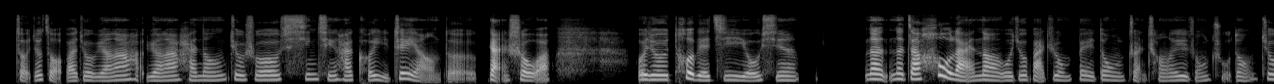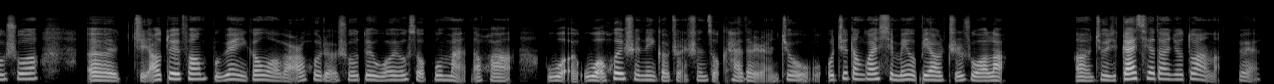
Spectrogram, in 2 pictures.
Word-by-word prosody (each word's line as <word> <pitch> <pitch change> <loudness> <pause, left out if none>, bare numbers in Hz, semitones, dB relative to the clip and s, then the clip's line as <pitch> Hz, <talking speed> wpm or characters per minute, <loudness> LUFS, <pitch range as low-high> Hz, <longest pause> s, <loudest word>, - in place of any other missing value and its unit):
走 - - -3
就 210 - -3
走 - - -3
吧， 170 +1 0
就 185 0 -3
原 175 0 -1
来 210 +3 +1 0.2
原 180 0 -1
来 195 +2 +1
还 200 -3 -3
能 195 +2 -4
就 225 -4 -2
说 210 0 0
心 240 0 -3
情 210 -4 -2
还 200 -3 +1
可 200 -1 -5
以 190 -7 -4
这 265 -1 +2
样 - - -3
的 - - -7
感 - - +6
受 - - +2
啊。 - - +1 0.9
我 225 - +4
就 220 0 +4
特 275 +5 +5
别 200 -4 +2
记 200 +1 -3
忆 - - -2
犹 180 0 0
新， 195 -1 -3 0.7
那 240 0 +7
那 250 +4 +1
到 245 0 +7
后 380 - +5
来 200 -6 +5
呢， 200 -2 +1
我 185 +1 -2
就 210 +3 -3
把 - - -1
这 210 - -7
种 190 -2 -5
被 205 -3 -5
动 195 -2 -5
转 - - -6
成 175 -2 -7
了 180 +1 -5
一 195 0 -1
种 180 +3 -10
主 - - -11
动， 190 +6 -8
就 235 -2 -1
说， 255 +1 +1 0.5
呃， 185 -3 +3
只 - - -1
要 215 - +3
对 250 0 +5
方 250 -1 +2
不 180 - -6
愿 225 +1 +2
意 200 - -5
跟 220 +3 +1
我 200 -3 -1
玩 - - -2
儿 180 - 0
或 215 0 -4
者 - - -4
说 200 0 -3
对 215 0 0
我 195 0 -1
有 205 +2 -2
所 - - -2
不 210 - -3
满 200 -2 -2
的 170 - -4
话， 170 -1 -2 0.3
我 180 +1 -1
我 190 +1 +4
会 265 -1 +5
是 235 -4 -1
那 205 -1 -2
个 180 - -2
转 - - -5
身 190 - -4
走 - - -4
开 - - -3
的 - - -2
人， - - -6
就 - - -1 0.2
我 - - 0
这 275 - 0
段 250 -3 0
关 245 +1 +4
系 260 - 0
没 210 -2 -1
有 220 - 0
必 215 - 0
要 205 -2 +3
执 195 0 -3
着 180 -4 +1
了， 185 0 +2 0.7
呃， 185 -2 0
就 205 +4 -1
该 250 +2 +10
切 280 -1 +1
断 250 -2 0
就 230 0 -3
断 230 -3 0
了。 - - -10 0.2
对。 - - -7
205 Hz, 260 characters per minute, -25 LUFS, 190-230 Hz, 0.9 s, 该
